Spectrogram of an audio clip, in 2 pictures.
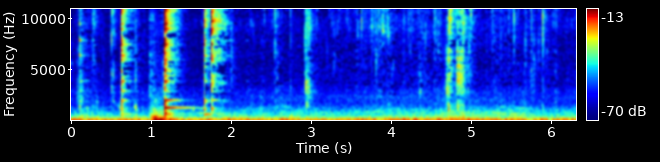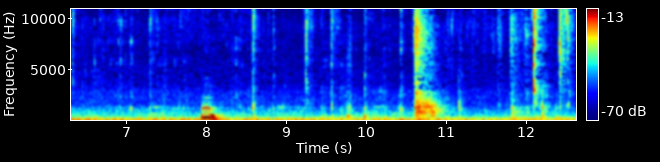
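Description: A metal fork clinks down on a ceramic plate with a brief ring. Then come close-up eating sounds: biting into and chewing a piece of stewed chicken held in the hands, with soft mouth noises.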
